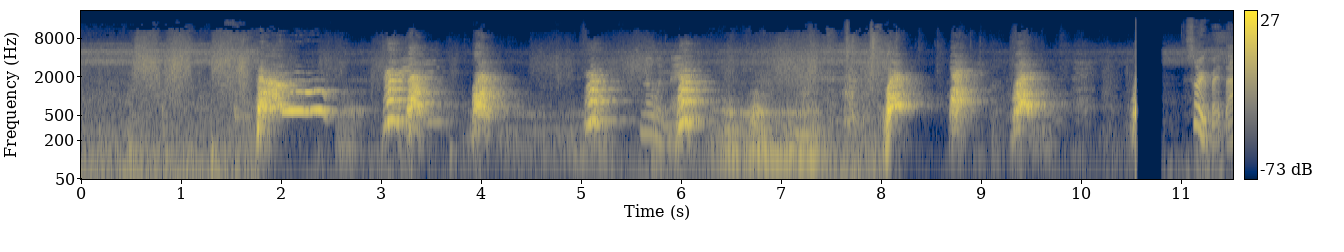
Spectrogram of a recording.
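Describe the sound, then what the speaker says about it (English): Several dogs bark in repeated bursts over about ten seconds, fairly close and loud, with short gaps between yaps in an indoor furniture-painting workspace. "I had to stop because the dogs were going nuts over nothing"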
